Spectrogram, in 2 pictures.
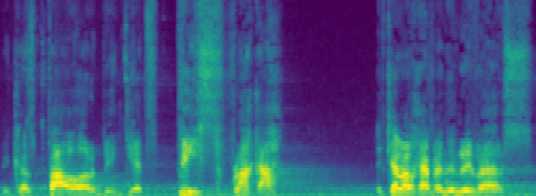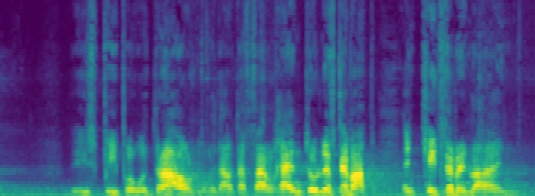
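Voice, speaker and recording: Grandiose, gravelly Byzantine commander. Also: male voice, medium pitch, big pitch swings, a little slow, sharp tone, a little hiss or hum, exaggerated voice. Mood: contemptuous. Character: proud, domineering male Byzantine Templar commander. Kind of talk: dramatic video game acting.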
